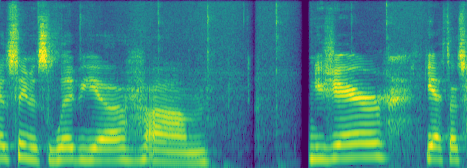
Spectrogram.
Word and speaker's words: Niger: here just dominated the same as libya um niger yes that's how you pronounce it it's not the war it's not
